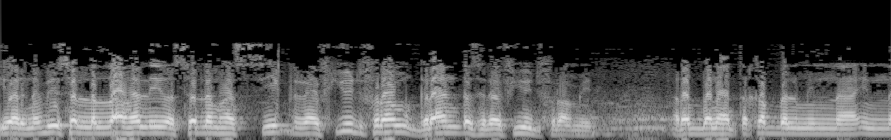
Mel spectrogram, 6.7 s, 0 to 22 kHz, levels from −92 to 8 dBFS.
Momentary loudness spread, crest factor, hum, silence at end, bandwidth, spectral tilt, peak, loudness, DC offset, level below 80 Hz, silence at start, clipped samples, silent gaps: 9 LU; 12 dB; none; 0 s; 7.2 kHz; -5.5 dB/octave; 0 dBFS; -12 LUFS; under 0.1%; -48 dBFS; 0 s; under 0.1%; none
